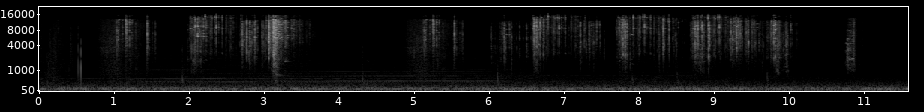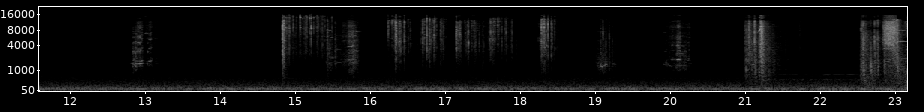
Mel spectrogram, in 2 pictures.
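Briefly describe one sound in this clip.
A bobby pin and screwdriver scrape and click inside a small metal lock.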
